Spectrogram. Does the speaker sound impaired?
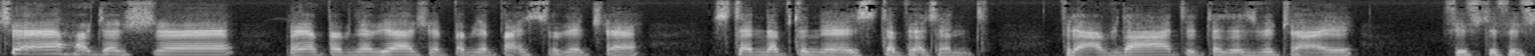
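Yes: spinal muscular atrophy; onset in childhood, wheelchair user.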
